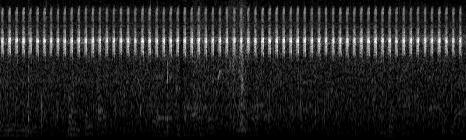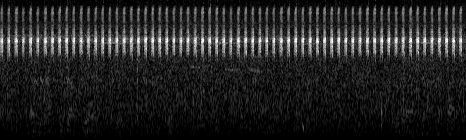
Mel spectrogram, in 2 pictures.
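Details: Strawberry poison dart frog (O. pumilio) at Hitoy Cerere Biological Reserve, Costa Rica: a steady, high-pitched train of rapid chirping pulses, about three or four per second, continuing unbroken throughout over a quiet forest background.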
